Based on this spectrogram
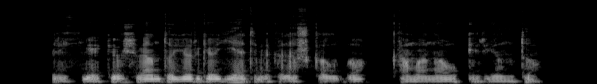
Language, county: Lithuanian, Kaunas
